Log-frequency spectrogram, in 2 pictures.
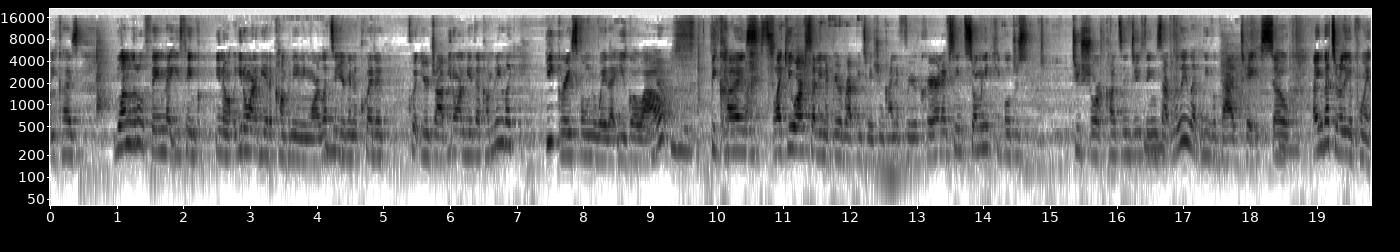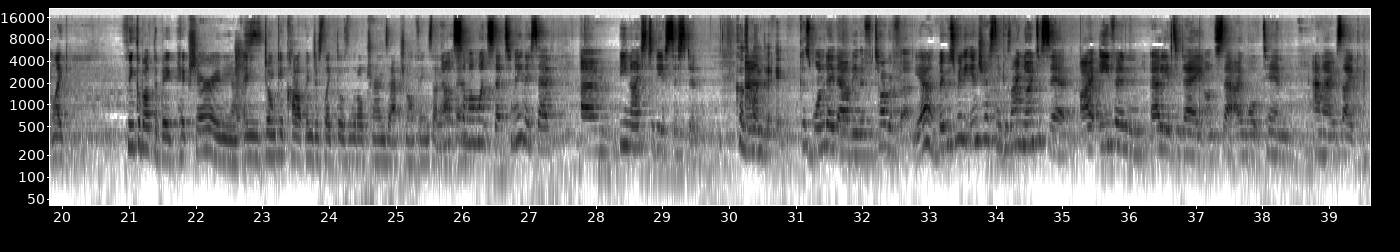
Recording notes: LIVE From The CF Clubhouse. Live in The CF Clubhouse in front of an audience of Style Gurus.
